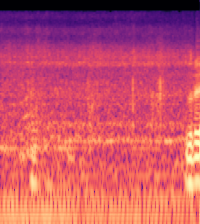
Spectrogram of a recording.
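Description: A steady buzzing hum over continuous outdoor background noise, with a man's voice coming in briefly near the end.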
